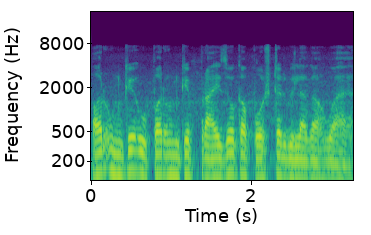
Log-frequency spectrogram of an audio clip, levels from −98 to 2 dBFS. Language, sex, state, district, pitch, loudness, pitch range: Hindi, male, Bihar, Saran, 120 Hz, -15 LUFS, 105-125 Hz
